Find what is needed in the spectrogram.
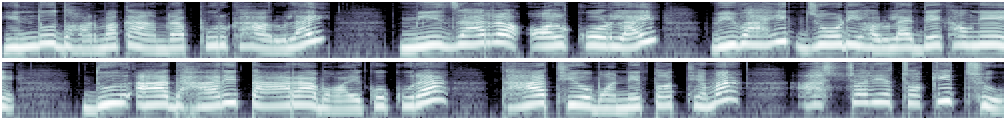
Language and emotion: Nepali, surprised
